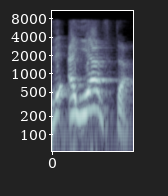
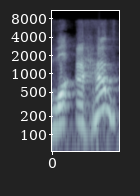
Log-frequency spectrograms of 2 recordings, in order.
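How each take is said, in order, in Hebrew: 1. הצליל h באמצע נבלע. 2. הצליל h באמצע נהגה. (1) "הוא לא יודע לבטא טוב את ההי. אז הוא אומר ואייבת" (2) "במקום להגיד ואהבת"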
